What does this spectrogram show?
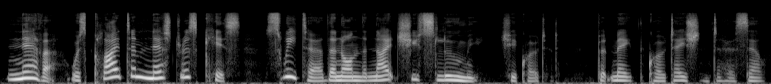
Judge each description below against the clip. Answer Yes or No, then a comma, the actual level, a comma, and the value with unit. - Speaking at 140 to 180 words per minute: Yes, average, 155 wpm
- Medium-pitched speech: No, high, 210 Hz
